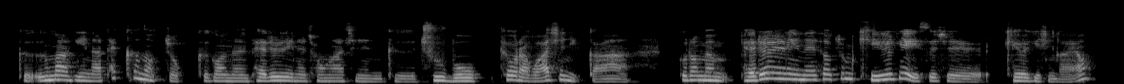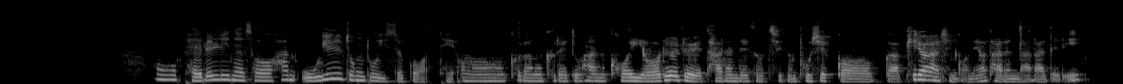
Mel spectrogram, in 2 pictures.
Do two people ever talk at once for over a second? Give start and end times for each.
none

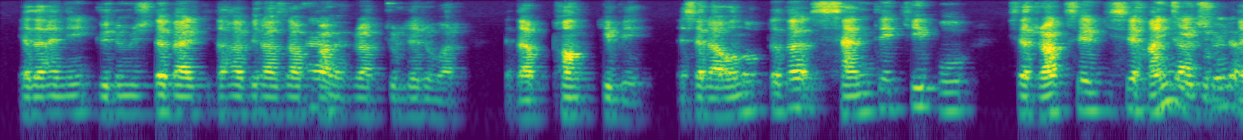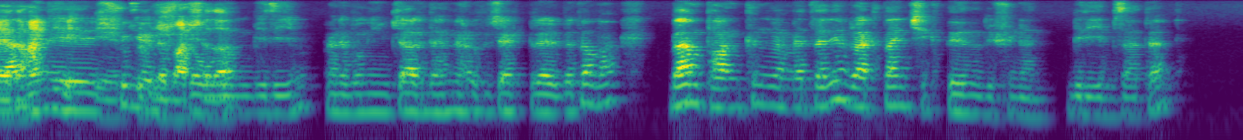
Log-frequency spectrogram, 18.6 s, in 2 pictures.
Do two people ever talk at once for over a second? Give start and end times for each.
8.8-11.1

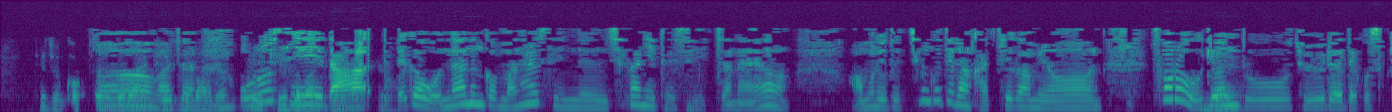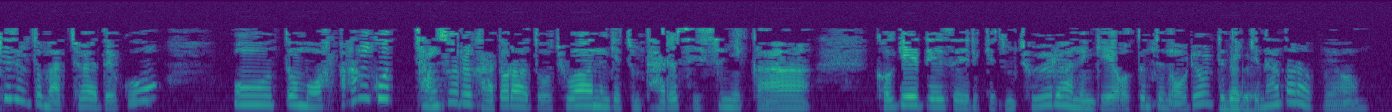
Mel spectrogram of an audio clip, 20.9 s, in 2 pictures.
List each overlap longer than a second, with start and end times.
0.7-3.0

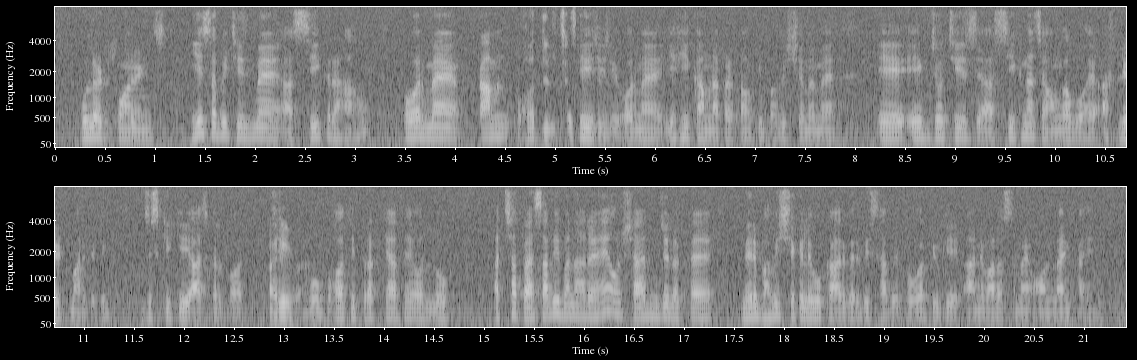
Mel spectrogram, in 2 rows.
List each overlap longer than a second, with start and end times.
none

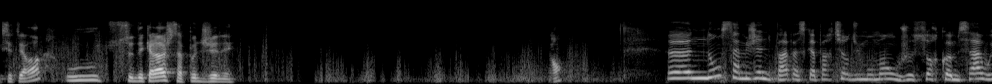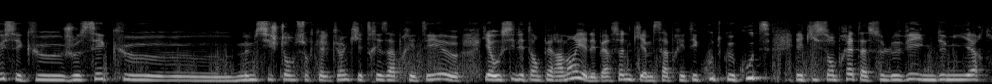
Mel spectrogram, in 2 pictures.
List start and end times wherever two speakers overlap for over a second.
none

